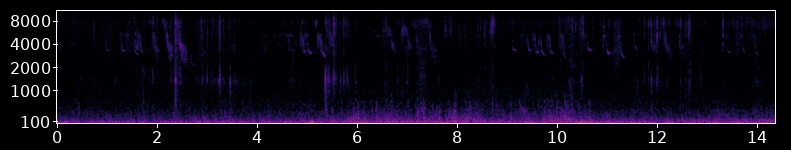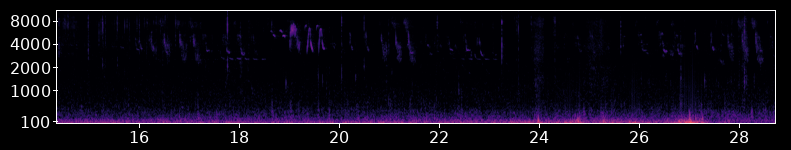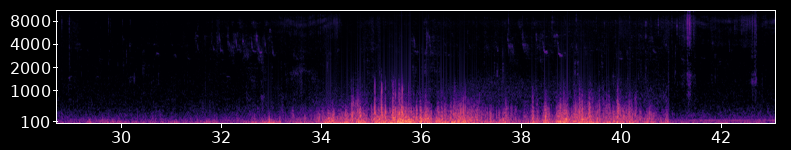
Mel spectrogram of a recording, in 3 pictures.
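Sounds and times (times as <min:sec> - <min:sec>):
wild birds chirping: 0:00.0 - 0:07.7, 0:25.9 - 0:29.2, 0:30.3 - 0:41.0.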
